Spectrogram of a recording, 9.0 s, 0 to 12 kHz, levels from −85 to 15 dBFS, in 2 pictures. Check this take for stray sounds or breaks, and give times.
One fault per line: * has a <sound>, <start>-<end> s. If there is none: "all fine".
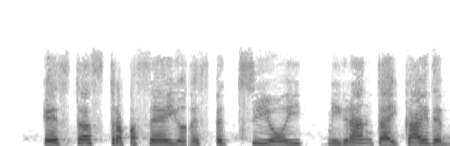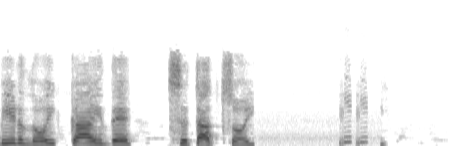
* has a laugh, 7.9-8.2 s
